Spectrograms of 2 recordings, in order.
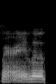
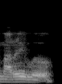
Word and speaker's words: Marilu: And quite frankly, even with C.A.R.E, there was a transition period where maybe James and Jen first heard me as Mary Lou, then all of a sudden it became Marilu.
